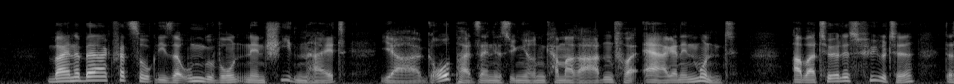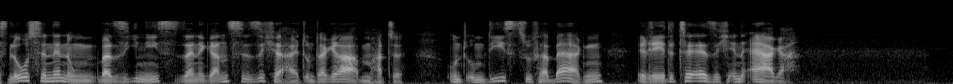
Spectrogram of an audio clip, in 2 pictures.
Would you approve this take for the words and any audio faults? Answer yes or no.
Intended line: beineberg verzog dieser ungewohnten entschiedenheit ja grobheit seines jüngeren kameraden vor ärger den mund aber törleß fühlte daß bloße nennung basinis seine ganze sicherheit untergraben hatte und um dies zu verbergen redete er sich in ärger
yes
